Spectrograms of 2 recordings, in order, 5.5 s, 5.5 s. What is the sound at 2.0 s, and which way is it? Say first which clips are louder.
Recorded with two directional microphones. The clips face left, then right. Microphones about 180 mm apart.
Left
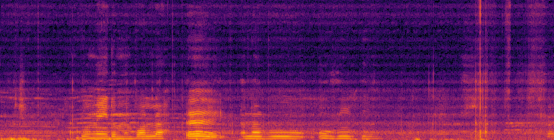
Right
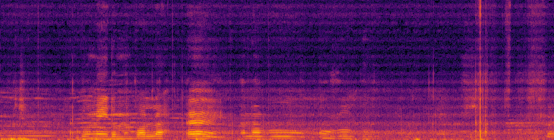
Speech: left 6 dB; 30° left (ahead or behind).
